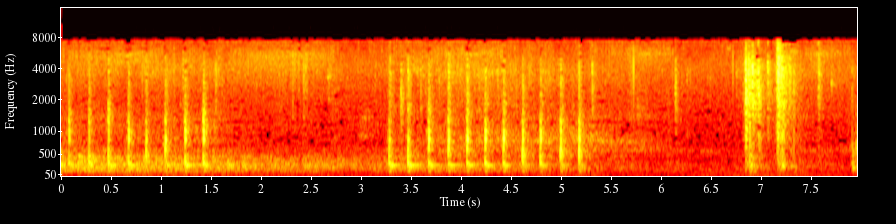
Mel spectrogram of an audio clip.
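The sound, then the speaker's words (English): Two bursts of rapid knocking by a traveler on the wooden door of the Wharton farmhouse in Westchester County in the early evening as a storm approaches, each a run of about six or seven sharp raps, followed by a couple of heavier thuds, with a steady background hiss throughout. “He knocks at the door.”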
